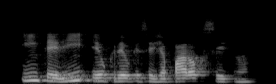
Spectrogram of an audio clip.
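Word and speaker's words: ínterim: A gente fala interim, mas o correto é interim. É proparoxítona. Errei mesmo. Foi mal. Errei uma, tá bom? O professor também erra. Então, não é interim, é interim, né?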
